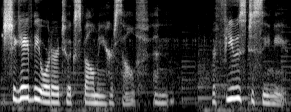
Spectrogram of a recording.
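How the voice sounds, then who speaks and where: A woman's voice: on the low side, animated, moderate pace, gravelly. A woman voicing a wry, confident exiled researcher in a video game, speaking in an articulate, theatrical way. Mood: pensive, bitter. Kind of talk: video game voice acting, expressive dialogue. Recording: game music playing behind the voice.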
